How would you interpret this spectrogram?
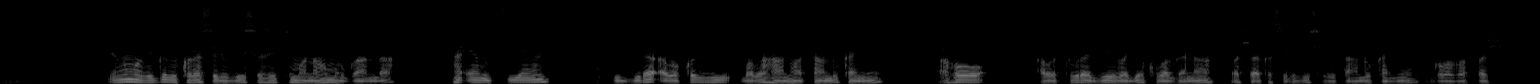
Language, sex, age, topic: Kinyarwanda, male, 18-24, finance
